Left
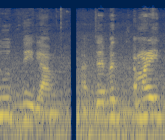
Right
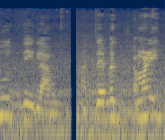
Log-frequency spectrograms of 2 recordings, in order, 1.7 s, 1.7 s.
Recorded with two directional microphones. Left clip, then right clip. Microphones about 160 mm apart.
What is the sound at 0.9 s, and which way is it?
Speech, 20° left (ahead or behind).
